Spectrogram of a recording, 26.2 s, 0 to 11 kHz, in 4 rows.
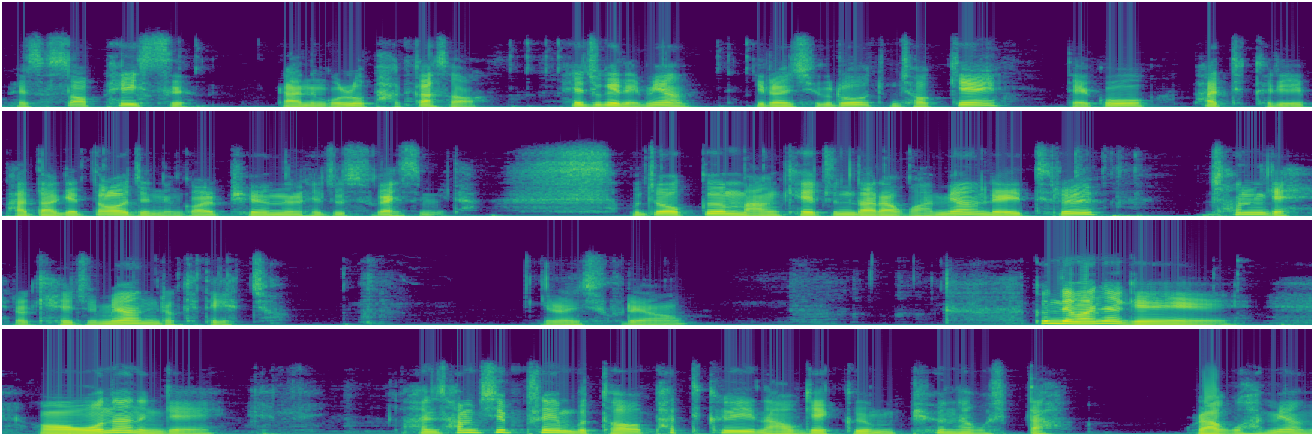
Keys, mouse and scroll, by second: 0.8 click, 2.5 click, 2.6 click, 3.5 click, 5.8 click, 6.9 click, 9.7 click, 10.2 click, 10.9 click, 12.0 KP_0, 12.1 Return, 13.9 Return, 13.9 click, 13.9 KP_0, 14.1 click, 14.7 Return, 14.7 click, 14.7 KP_0, 17.0 Return, 17.0 click, 17.0 KP_0, 17.5 Return, 17.5 click, 17.5 KP_0, 19.0 Return, 19.0 KP_0, 19.2 click, 24.9 click.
